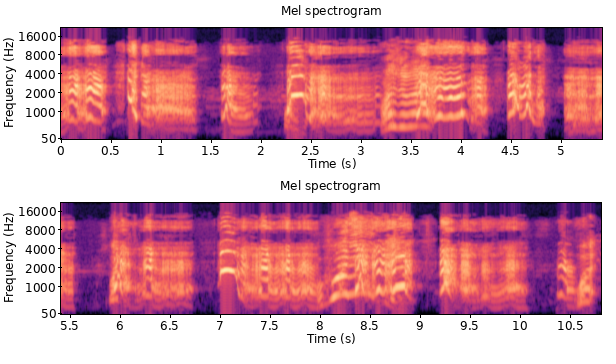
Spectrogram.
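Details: A pet pit bull puppy talks back to its owner, refusing to let her speak: long chains of loud, wavering, howl-like whines and yappy barks in rapid bursts, pitch sliding up and down, almost no pauses.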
